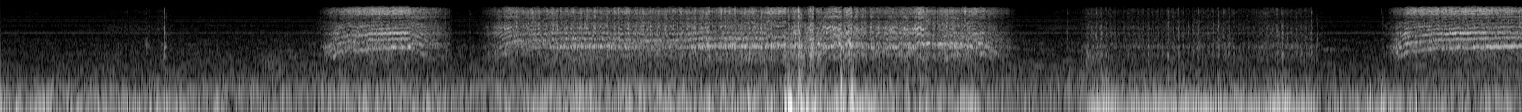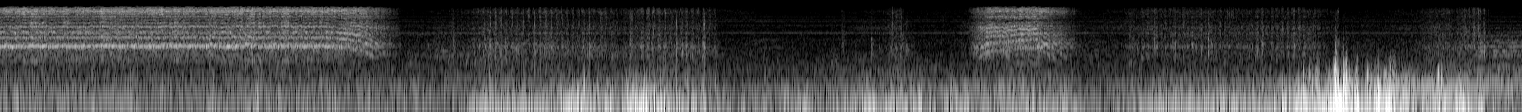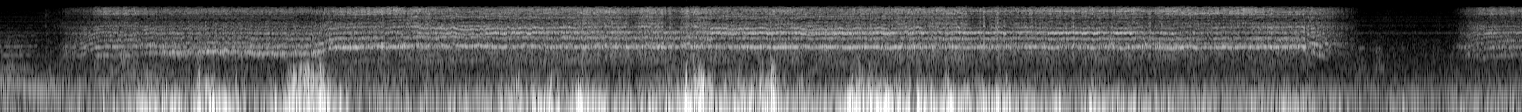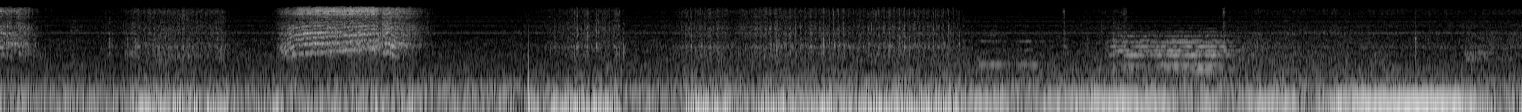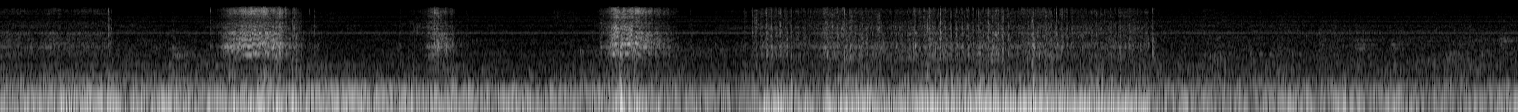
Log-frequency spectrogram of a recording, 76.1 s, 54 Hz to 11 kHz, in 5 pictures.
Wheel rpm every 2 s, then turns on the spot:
0, 40, 90, 150, 130, 30, 30, 140, 160, 80, 30, 0, 40, 30, 10, 40, 120, 160, 160, 150, 150, 120, 30, 20, 70, 10, 20, 20, 0, 20, 20, 30, 10, 20, 20, 30, 10, 0.
10-14 20-22 26-30 46-48 50-56 68-74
